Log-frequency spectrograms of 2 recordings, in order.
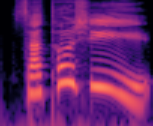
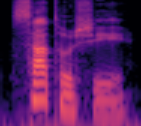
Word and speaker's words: Satoshi: Because in Japanese everything is everything is pronounced with emphasis on a specific syllable. So like you would never say satoshi, you say satoshi.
